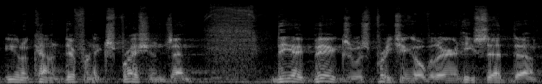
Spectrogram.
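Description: A man preaching a sermon, his voice hoarse from losing it between services, with a folksy, self-deprecating humor. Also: deep voice, moderate pace, pushed and bright, long reverb tail, poor audio. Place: church sanctuary.

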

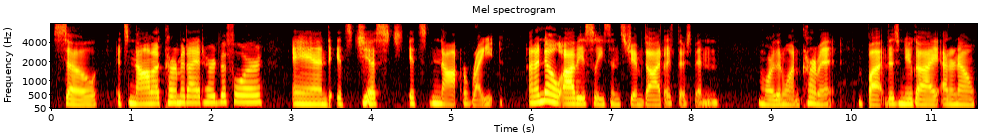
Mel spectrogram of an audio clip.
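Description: A woman's voice: lowish voice, measured pace, pushed and bright, no room sound. A woman co-hosting a casual podcast about film and TV, talking in an emphatic, conversational way. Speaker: podcast co-host.

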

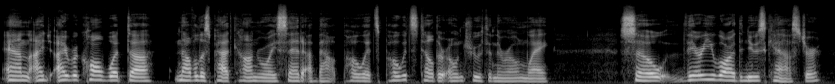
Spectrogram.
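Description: A woman who works as a radio newscaster, speaking conversationally in an interview with expressive, theatrical, emphatic phrasing. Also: on the low side, normal speed, no echo.

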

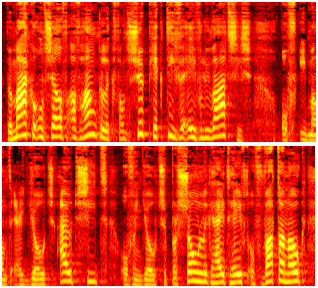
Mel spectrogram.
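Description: An actor in an audio drama playing an indignant Nazi jurist who argues formally and insistently for rigid legal order. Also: male voice, sits high, slightly rough, full character voice.

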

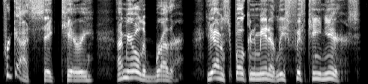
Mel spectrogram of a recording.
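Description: A man's voice: mid-range voice, measured pace, dry recording, studio quality, close to an everyday voice. A man voicing an agitated, impatient older brother with a thick Manhattan accent, whining and incredulous. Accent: New York (Manhattan). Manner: incredulous, whiny, exasperated.

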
